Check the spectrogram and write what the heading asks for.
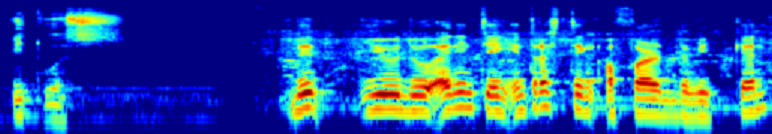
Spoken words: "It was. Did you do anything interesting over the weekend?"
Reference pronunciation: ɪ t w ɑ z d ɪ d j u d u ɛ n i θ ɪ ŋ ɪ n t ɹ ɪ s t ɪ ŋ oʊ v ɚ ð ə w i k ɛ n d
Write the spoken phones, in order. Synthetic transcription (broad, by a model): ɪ t w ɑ s d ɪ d j u d u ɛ n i t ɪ ŋ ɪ n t ɹ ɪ s t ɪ ŋ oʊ f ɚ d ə w i k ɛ n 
